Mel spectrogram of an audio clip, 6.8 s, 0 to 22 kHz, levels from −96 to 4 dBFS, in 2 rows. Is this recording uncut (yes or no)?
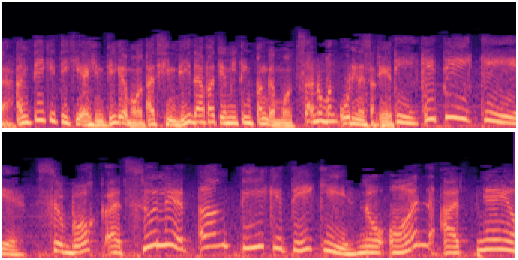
yes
